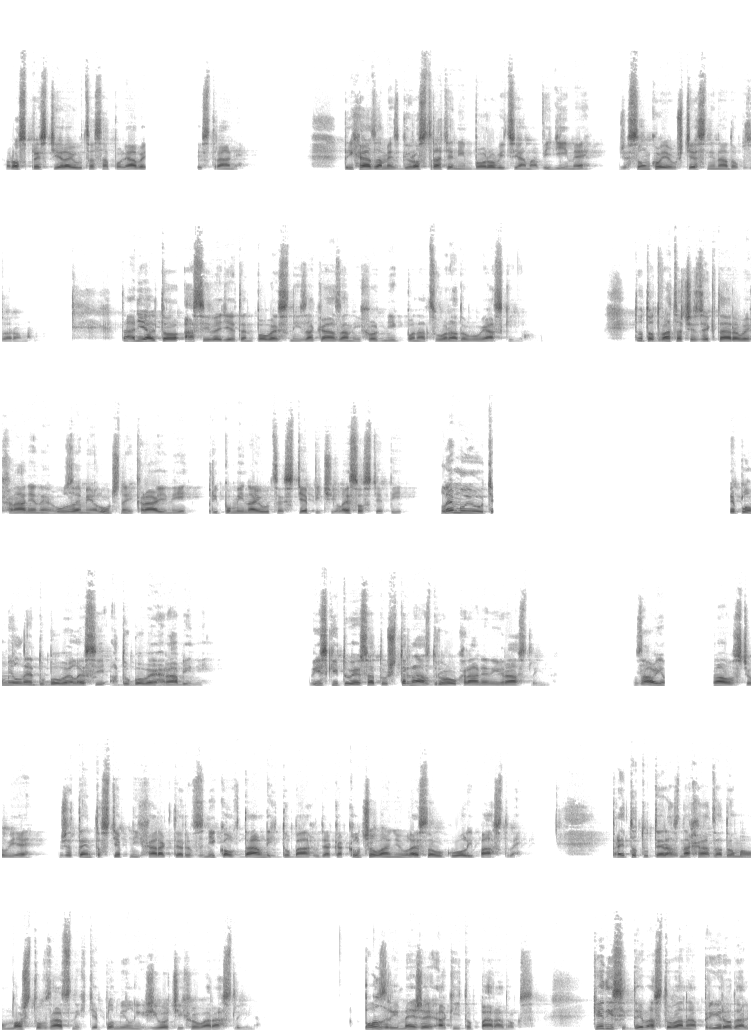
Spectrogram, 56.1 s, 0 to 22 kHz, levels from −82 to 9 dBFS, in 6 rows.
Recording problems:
thin; very; fading below 550 Hz
echo of what is said; faint; throughout; 100 ms later, 25 dB below the speech
audio cutting out; at 2 s for 0.5 s, at 25 s for 3 s and at 36 s for 0.5 s
abrupt cut into speech; at the end

